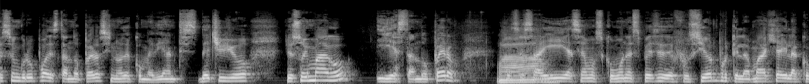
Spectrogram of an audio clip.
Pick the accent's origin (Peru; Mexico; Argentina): Mexico; No, pues es que somos mexicanos, no podemos dejar la picardía a un lado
